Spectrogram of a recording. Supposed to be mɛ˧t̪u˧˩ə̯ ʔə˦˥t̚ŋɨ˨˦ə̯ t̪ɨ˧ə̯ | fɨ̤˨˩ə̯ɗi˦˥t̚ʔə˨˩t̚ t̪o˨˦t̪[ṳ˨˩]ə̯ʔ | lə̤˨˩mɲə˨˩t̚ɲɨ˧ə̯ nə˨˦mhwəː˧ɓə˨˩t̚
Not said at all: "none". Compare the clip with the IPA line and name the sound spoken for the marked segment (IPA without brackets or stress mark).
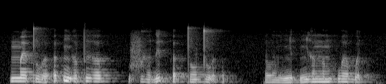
ṵ˧˨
